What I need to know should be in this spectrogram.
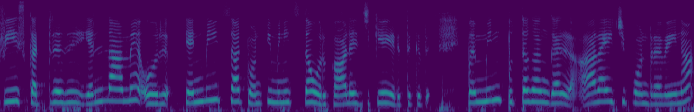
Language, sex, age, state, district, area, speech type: Tamil, female, 18-30, Tamil Nadu, Tiruchirappalli, rural, spontaneous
